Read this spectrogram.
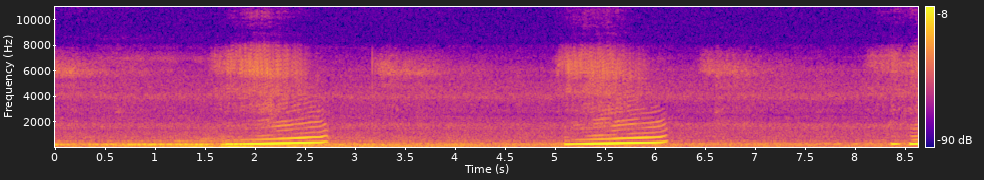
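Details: Indy snoring on a rainy evening: two soft, rising, whistling snores about three seconds apart during slow sleeping breaths, over light room hum.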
